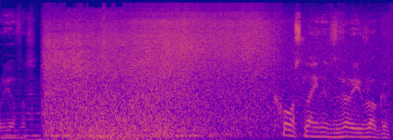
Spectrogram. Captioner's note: waves roar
